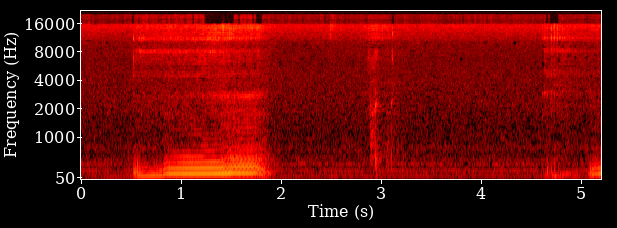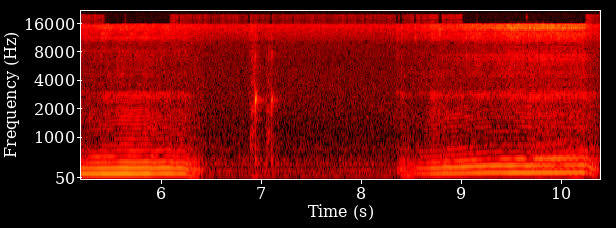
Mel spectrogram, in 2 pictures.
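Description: Three long, rumbling, voiced snores about four seconds apart, roughly 14 a minute, with quiet room noise between.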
